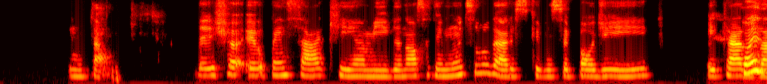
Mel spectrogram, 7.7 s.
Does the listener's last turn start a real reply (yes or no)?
yes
